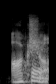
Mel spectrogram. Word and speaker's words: Akshan: Akshan.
